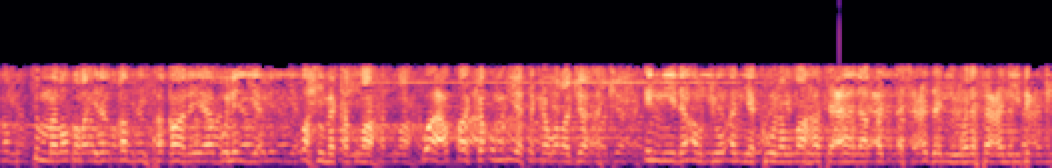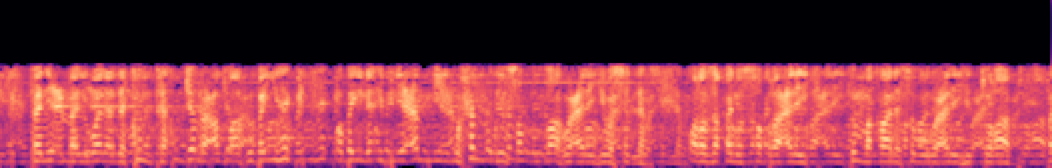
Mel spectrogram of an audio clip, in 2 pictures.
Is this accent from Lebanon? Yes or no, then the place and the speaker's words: no; Egypt; اللهم احفظ بلدنا مصر من كيد الكائدين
